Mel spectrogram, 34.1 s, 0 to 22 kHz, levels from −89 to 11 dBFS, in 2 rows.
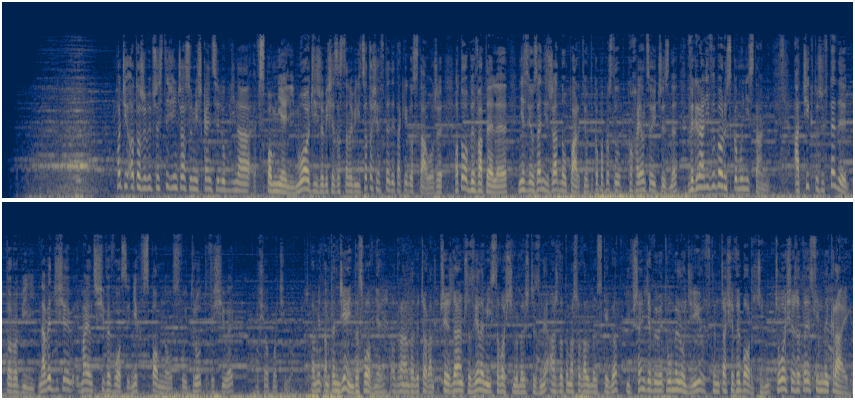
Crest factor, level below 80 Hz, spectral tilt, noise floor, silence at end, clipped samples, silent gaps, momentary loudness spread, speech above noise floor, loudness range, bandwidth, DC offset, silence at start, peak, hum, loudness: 18 dB; -34 dBFS; -5.5 dB/octave; -53 dBFS; 0 s; under 0.1%; none; 10 LU; 27 dB; 4 LU; 11.5 kHz; under 0.1%; 0.5 s; -8 dBFS; none; -28 LUFS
